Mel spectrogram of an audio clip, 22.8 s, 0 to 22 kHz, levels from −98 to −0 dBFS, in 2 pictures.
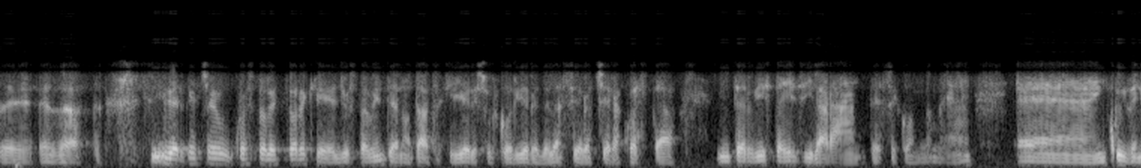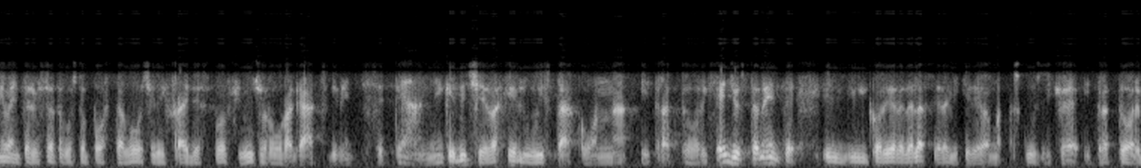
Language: Italian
